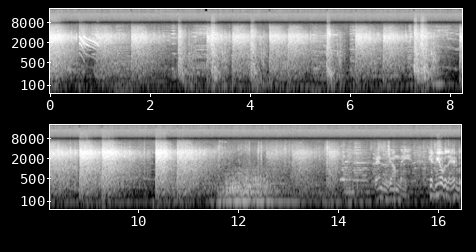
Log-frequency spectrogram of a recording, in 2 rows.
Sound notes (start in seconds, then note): 0.0 gun firing; 0.0 shot ricocheting; 0.3 guns firing; 10.1 gun firing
